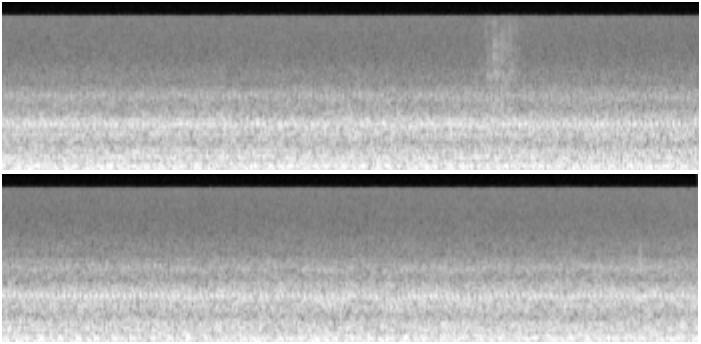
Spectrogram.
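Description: Steady faint hiss with a low hum underneath: room tone with the microphone's noise. A faint, brief high rustle shows a little under four seconds in.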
